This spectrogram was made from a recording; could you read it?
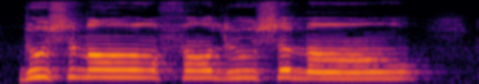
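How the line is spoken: Shouted. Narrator (French): cria Lévin

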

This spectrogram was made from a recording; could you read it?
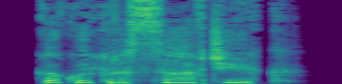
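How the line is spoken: Excited exclamation. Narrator (Russian): воскликнула Мия

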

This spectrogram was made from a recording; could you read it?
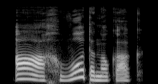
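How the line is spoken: Thoughtful drawl. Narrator (Russian): задумчиво протянул водитель

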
